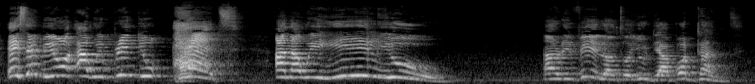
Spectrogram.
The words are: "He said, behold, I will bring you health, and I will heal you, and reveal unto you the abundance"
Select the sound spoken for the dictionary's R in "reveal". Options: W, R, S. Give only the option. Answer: R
